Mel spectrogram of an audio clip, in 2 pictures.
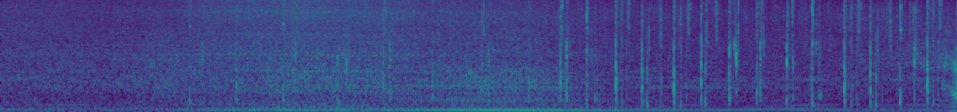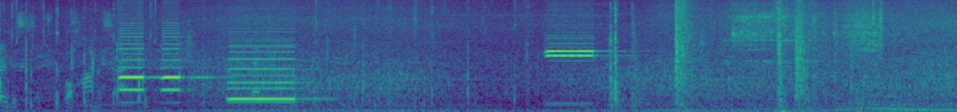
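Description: Traffic hums steadily on a street.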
